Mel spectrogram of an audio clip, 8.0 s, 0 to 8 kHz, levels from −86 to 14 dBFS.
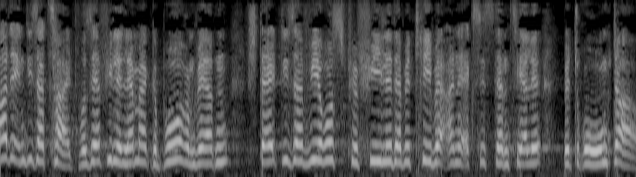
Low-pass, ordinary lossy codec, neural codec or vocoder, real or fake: none; none; none; real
